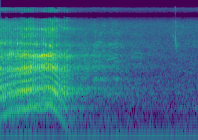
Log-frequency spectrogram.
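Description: A man's voice draws out a word that falls in pitch and ends a little under a second in. A pause follows, with only a faint steady hum.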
